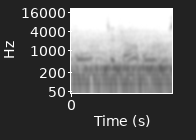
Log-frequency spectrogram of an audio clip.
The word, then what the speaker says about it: ওম: তো সেক্ষেত্রে ওম সাউন্ড যেটা, এটা ওমকারও হতে পারে বা আম হতে পারে, AUM, আম, দুটোই উচ্চারণ করা হয়।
